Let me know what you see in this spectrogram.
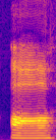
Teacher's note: Ah is called an open back vowel. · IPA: /ɑ/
